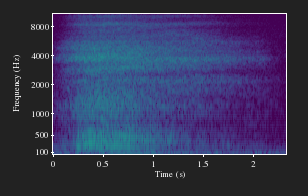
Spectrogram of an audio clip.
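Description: One slow, deep breath drawn in during a guided relaxation exercise, a soft airy rush that swells quickly and then fades gradually, heard alone without talk.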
